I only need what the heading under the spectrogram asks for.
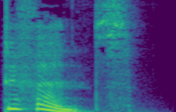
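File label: "defense", British English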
